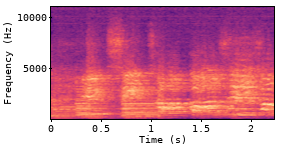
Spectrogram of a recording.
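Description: A stage-musical cast of men and women singing a show tune together in chorus, in sustained, moving notes.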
